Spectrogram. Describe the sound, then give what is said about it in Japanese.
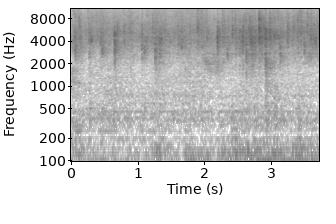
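Warm water is poured slowly over the nape of the neck, making a steady, continuous splashing and trickling that slightly swells toward the end, with no talk. “じゃあ、ゆっくりかけていきまーす。もし暑かったら言ってね。はーい。じゃあ、まずはうなじから流していきまーす。”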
